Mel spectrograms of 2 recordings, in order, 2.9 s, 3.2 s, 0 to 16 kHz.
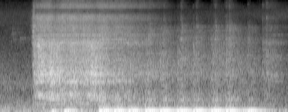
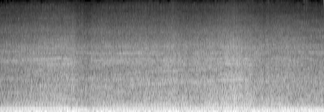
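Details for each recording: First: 1985 Kawasaki 454 LTD EN450 cold start (sat four hours), little choke, after carb rebuild and valve adjust; starter turns, catches after half a second, runs lumpy and uneven, sounding like it lacks fuel at first; hesitant cold start, cause unconfirmed. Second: 1985 Kawasaki 454 LTD EN450 twin, first running in a decade after valve adjustment, new plugs, carburetor rebuild, compression 150/140 psi, ridden on street: steady throaty drone like an angry lawnmower, even firing, no knocks; engine healthy, though front brakes weak.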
